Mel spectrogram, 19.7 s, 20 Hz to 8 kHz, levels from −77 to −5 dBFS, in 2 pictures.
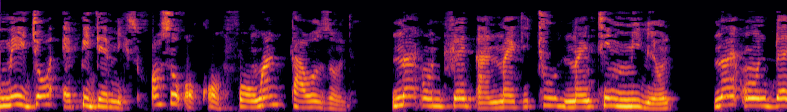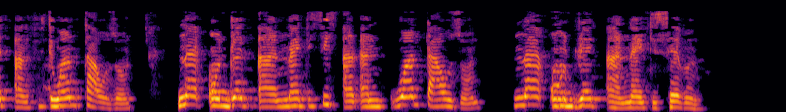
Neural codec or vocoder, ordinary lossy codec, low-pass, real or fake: codec, 16 kHz, 8 kbps, FreqCodec, larger model; MP3, 24 kbps; 7.2 kHz; fake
